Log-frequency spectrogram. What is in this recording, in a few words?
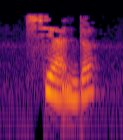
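"显得", Mandarin Chinese; hsk; chinese-flashcards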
